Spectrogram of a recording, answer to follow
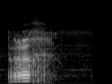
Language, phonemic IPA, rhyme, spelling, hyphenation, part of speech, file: Dutch, /brʏx/, -ʏx, brug, brug, noun, Nl-brug.ogg
- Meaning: 1. bridge (construction) 2. bridge (dental prosthesis) 3. a substantive connection in a discourse allowing one to move from one subject to another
